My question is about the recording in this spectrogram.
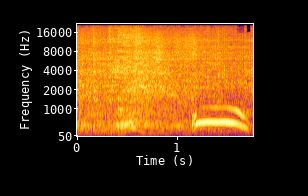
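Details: Yamaha BWS 70cc two-stroke scooter, freshly rebuilt, cold weather, first heat cycle: crisp buzz climbs sharply on a quick rev, holds, drops back cleanly; pulls well, sounds healthy.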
